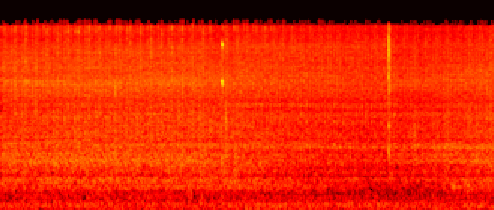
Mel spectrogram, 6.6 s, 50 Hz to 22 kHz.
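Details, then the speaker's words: New-model Wagon R petrol engine at idle with blinking check engine light: rough, lumpy beat from cylinder 1 dead due to failed ignition coil; replacing coil is the fix. "एक cylinder इसका काम नहीं कर रहा है। इसलिए ये light भी ब्लिंक कर रही है।"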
